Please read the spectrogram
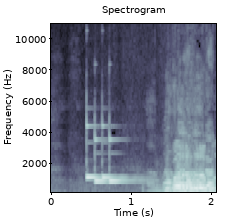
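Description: A bright two-tone ding-dong chime about half a second in, with several quick strikes and ringing for under a second, then loud overlapping voices break in.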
